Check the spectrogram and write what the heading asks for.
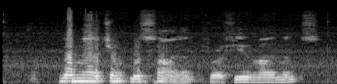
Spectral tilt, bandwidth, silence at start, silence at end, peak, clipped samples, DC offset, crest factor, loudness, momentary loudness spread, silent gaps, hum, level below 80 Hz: -7.5 dB/octave; 11.5 kHz; 0.3 s; 0.25 s; 0 dBFS; under 0.1%; under 0.1%; 10 dB; -10 LUFS; 10 LU; none; none; -44 dBFS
